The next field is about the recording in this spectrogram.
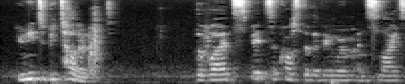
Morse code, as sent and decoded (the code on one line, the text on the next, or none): none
